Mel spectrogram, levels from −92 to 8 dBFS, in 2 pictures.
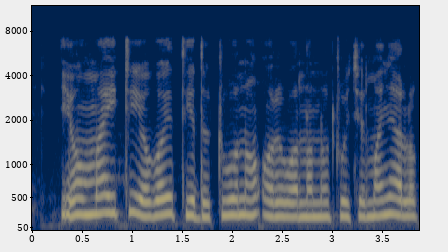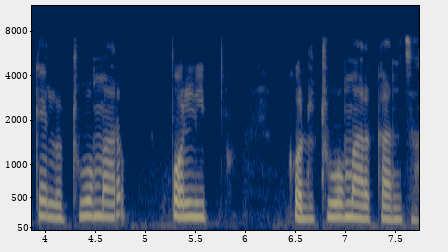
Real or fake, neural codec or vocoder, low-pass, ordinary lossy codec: fake; codec, 16 kHz, 4 kbps, FunCodec, trained on Chinese and English, 50 frames a second; 7.2 kHz; none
